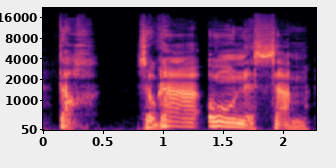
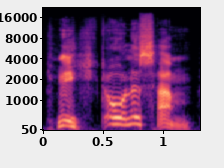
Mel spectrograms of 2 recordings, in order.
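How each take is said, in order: First: Slow, heavy "ohne" falling away; resigned. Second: "ohne" stretched and leaned on, slow; slow, firm "Nicht ohne Sam" with weight on "ohne"; stress on ohne. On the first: Sam admits Frodo left without him, resigned. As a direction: sad admission, dragging "ohne". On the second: Sam insists to himself, "ohne" stressed. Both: A narrator's reading.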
